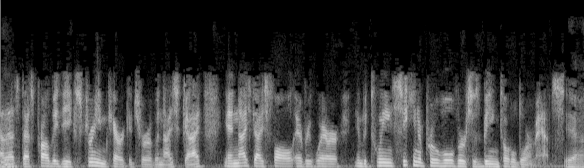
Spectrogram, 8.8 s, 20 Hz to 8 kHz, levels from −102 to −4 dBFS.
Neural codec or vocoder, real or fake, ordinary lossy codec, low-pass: none; real; MP3, 32 kbps; 7.2 kHz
